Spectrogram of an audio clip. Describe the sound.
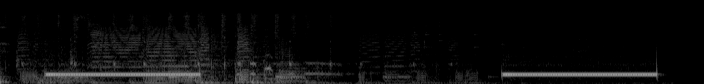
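A telephone dial tone sounds after a call disconnects. Two steady, loud, single-pitched tone segments, each about one and a half seconds long, are separated by a few seconds of softer, busier sound.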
